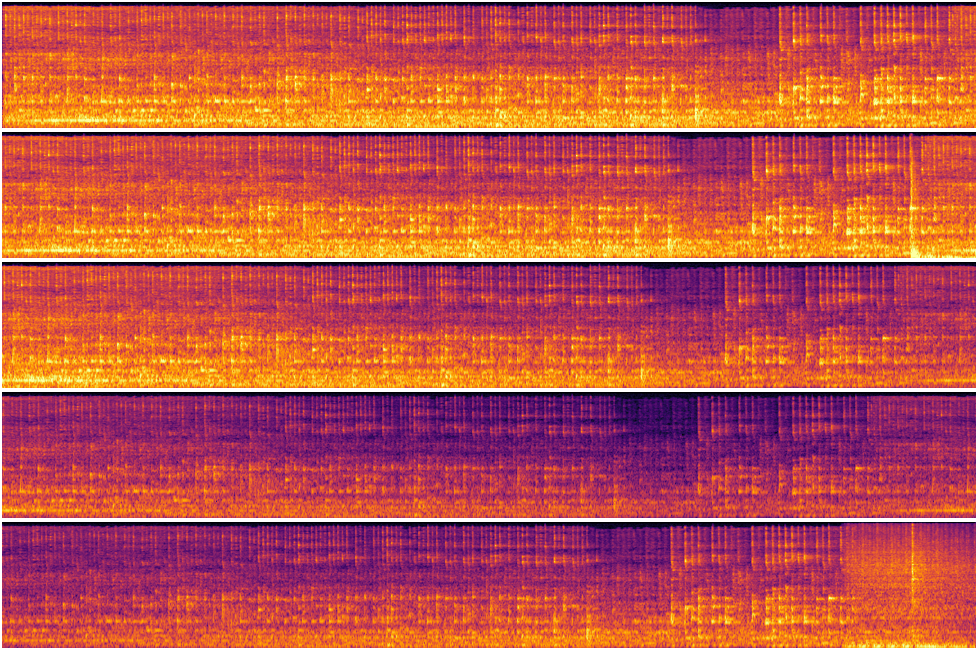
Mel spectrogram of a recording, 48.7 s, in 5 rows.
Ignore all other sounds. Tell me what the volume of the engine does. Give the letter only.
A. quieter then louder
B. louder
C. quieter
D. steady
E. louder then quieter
A.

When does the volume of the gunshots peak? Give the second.
19 s.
